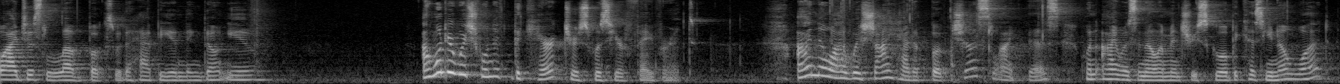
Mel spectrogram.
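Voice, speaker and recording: Slow, encouraging woman reading to children. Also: medium pitch. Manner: affectionate, encouraging, addressing young children directly. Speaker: school librarian reading aloud to children. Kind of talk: expressive picture-book read-aloud with chatty asides.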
